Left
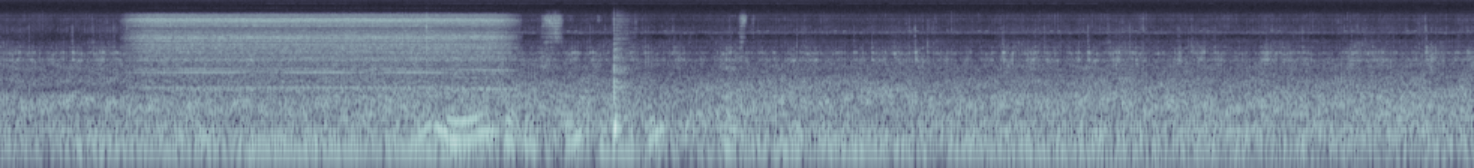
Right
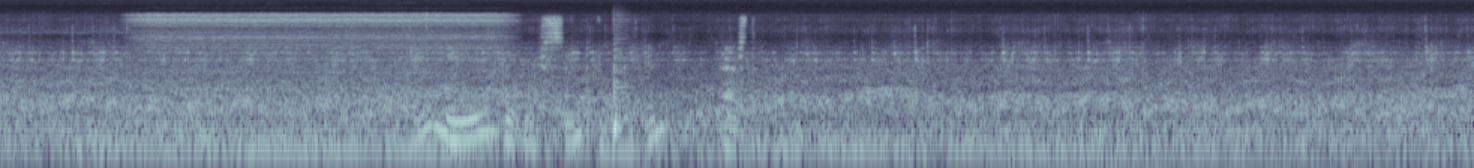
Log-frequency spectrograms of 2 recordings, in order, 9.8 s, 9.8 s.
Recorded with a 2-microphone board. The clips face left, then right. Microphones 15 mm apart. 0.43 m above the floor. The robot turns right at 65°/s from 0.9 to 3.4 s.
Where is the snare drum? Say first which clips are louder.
Left 3 dB; 20° left (ahead or behind).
